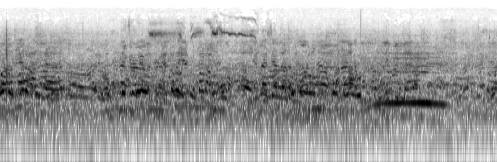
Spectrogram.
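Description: Cattle, including Kangeyam bulls, moo at the busy Manapparai cattle market in Tamil Nadu, a single drawn-out low call rising near the end amid constant crowd chatter and traders talking.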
